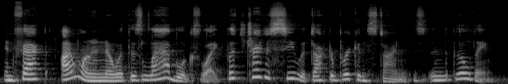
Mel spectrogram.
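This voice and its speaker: A woman's voice: medium pitch, big pitch swings, a little fast, husky. A woman voicing a curious, bold and helpful girl out trick-or-treating in a children's storybook.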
